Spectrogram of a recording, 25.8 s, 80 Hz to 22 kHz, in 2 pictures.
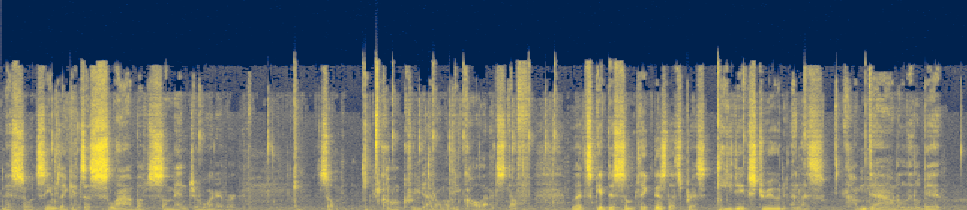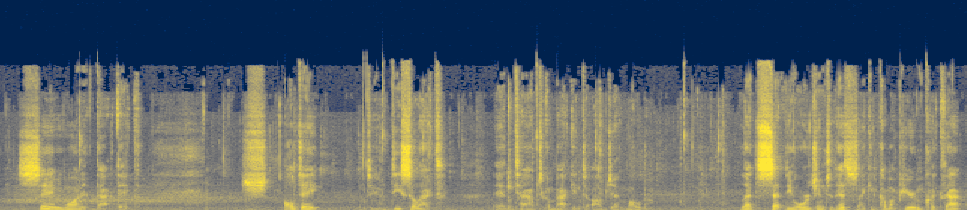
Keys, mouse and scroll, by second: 2.7 middle click, 3.9 Tab, 4.9 a, 5.2 middle click, 5.8 shift+middle click, 6.2 middle click, 7.1 shift+middle click, 7.4 middle click, 9.6 e, 10.7 click, 16.8 alt+a, 18.0 middle click, 19.7 Tab, 20.1 middle click, 22.0 middle click.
